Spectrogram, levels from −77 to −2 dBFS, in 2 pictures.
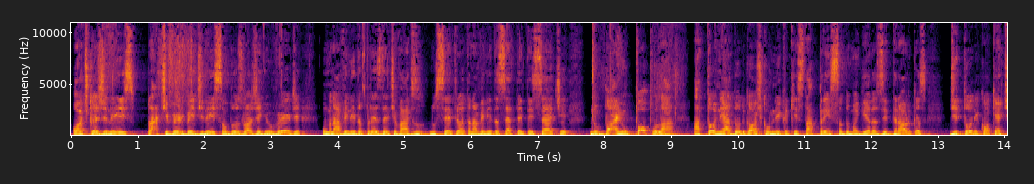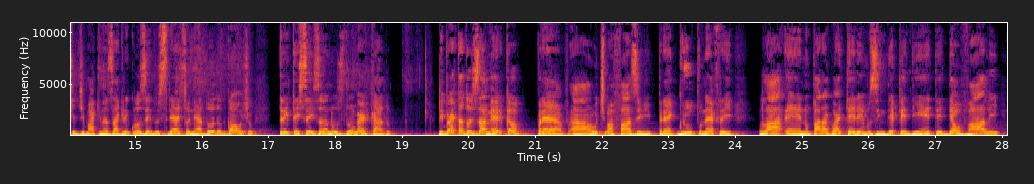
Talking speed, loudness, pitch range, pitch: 160 wpm, -16 LUFS, 175-210 Hz, 190 Hz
